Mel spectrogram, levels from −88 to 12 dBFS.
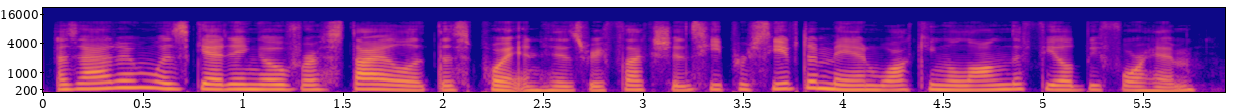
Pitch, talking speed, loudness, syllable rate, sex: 220 Hz, 235 wpm, -18 LUFS, 6.2 syllables/s, female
